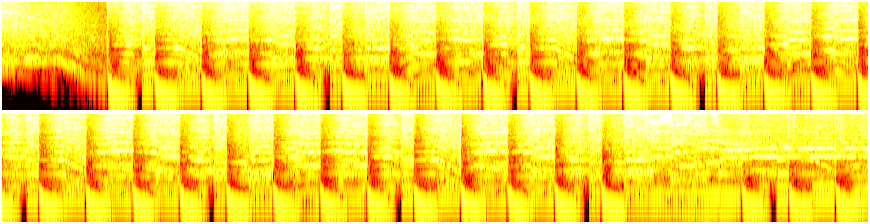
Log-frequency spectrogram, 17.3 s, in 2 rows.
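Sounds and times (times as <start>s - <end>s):
beat drop: 0.1s - 17.3s.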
